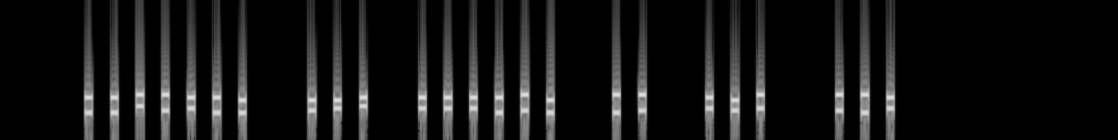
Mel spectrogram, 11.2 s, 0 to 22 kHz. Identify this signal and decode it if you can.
DTMF, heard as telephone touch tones, dialled by machine, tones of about 80 ms. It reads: 22#6821 470 888261 36 849 638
